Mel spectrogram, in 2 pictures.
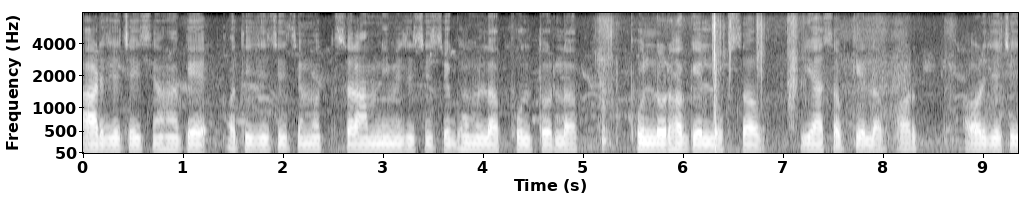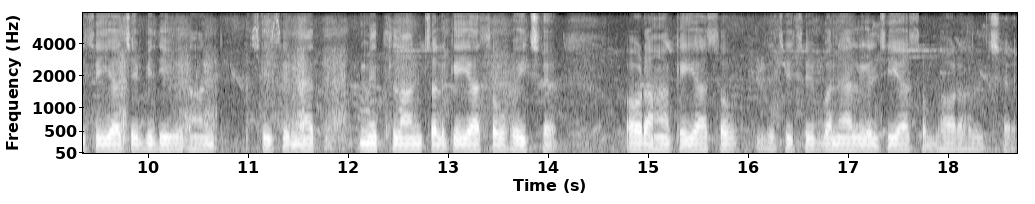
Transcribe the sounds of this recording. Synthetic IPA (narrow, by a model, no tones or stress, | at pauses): aɾd͡ʒet͡ʃəɪseəɦãke | ət̪id͡ʒet͡ʃid͡ʒsemot̪ʰsəɾamnimed͡ʒet͡ʃid͡ʒseɡʱumlək̚pʰult̪oɾlək̚pʰulːoɾəɦəkeloksəb | jasəb̚keləbɔːɾ | ɔːɾd͡ʒet͡ʃəd͡ʒsejat͡ʃʰɛbid̪ʱikeɾan | t͡ʃəsemmet̪ʰlant͡ʃəlkejasəbɦojt͡ʃʰɛ | ɔːɾəɦãkejasəb | d͡ʒet͡ʃid͡ʒsebənalɡelt͡ʃʰɛjasəbːʱɔɾəɦəlt͡ʃʰɛ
